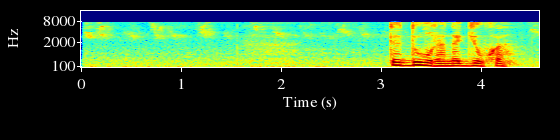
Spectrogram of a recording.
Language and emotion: Russian, angry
